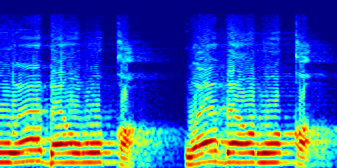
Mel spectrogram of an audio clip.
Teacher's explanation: qafnya disukunkan, ada bunyi pantulan, bunyi qalqalah.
